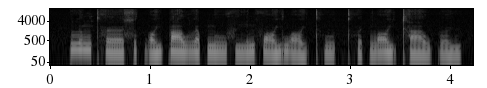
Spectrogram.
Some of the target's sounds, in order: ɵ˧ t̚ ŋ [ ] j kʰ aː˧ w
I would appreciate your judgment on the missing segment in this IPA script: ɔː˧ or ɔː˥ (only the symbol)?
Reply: ɔː˥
